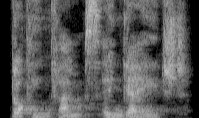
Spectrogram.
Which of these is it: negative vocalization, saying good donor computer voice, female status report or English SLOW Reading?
female status report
